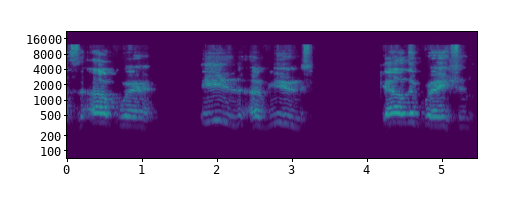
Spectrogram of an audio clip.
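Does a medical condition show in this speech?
Yes: ALS; onset in hands and arms, tracheostomy.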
